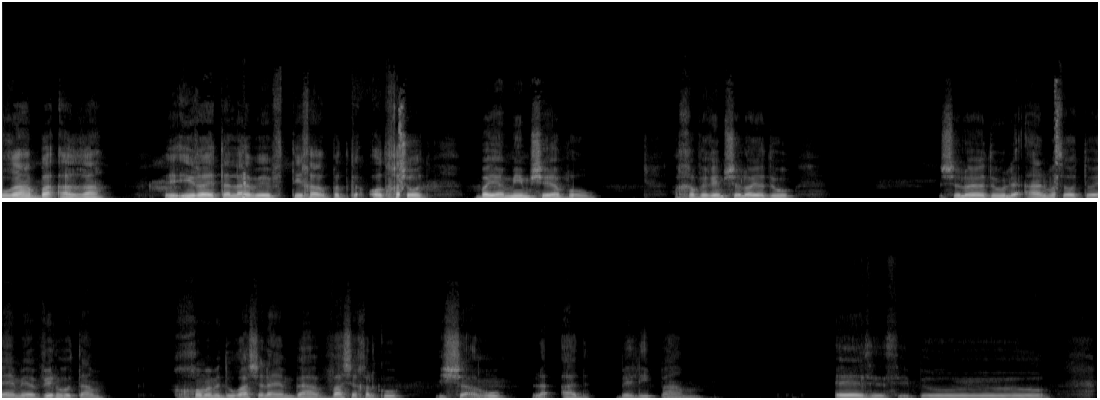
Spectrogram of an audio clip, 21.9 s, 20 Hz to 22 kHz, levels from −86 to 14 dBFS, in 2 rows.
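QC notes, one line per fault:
2.39–2.44 s, 3.96–4.02 s and 10.52–10.56 s: broken MP3 bit reservoir. Each is a short garbled blip of about 45–55 ms, around two 26 ms MP3 frames, and the speech skips ahead. Likely frames were dropped, so the next frame pulled its borrowed data from the wrong bytes.
5.71 s to the end: sudden gain jump. The level drops by about 9 dB in a single step and stays there. Speech and background fall together, which points to a digital gain change, likely applied with no ramp.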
